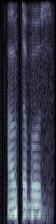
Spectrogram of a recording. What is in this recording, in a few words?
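"autobus", Slovak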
